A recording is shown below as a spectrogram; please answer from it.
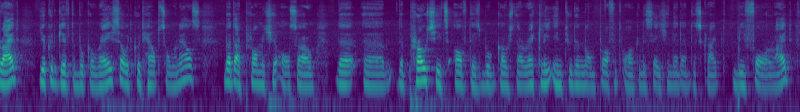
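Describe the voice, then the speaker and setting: At a moderate pace, a man speaks with a fairly high pitch, a somewhat breathy, dark, mellow tone and fairly even intonation. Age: 60s. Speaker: podcast host and abuse survivor coach. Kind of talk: casual monologue podcast. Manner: halting, with fillers.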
